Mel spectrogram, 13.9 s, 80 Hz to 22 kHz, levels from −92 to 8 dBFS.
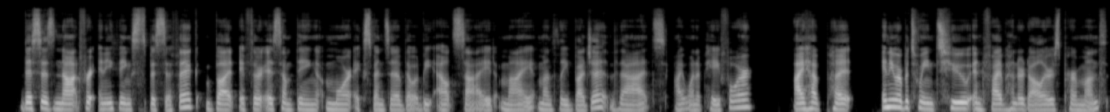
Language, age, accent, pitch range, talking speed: English, 30-49, American, 155-180 Hz, 155 wpm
